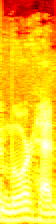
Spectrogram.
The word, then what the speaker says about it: Morehead: By the way, that last name is spelled with one O, Morehead. Everybody wants to put 2 O's in there. Oh, yeah. Sometimes I'll say Morehead, but it's actually Morehead. Yeah. Like Morehead.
